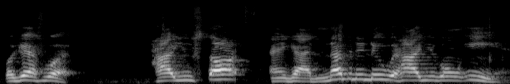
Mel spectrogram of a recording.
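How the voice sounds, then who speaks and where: Playful high-voiced man, dull lo-fi sound. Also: measured pace, darkish tone. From North Carolina. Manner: playful, boastful, laughs. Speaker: guest. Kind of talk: casual storytelling.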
